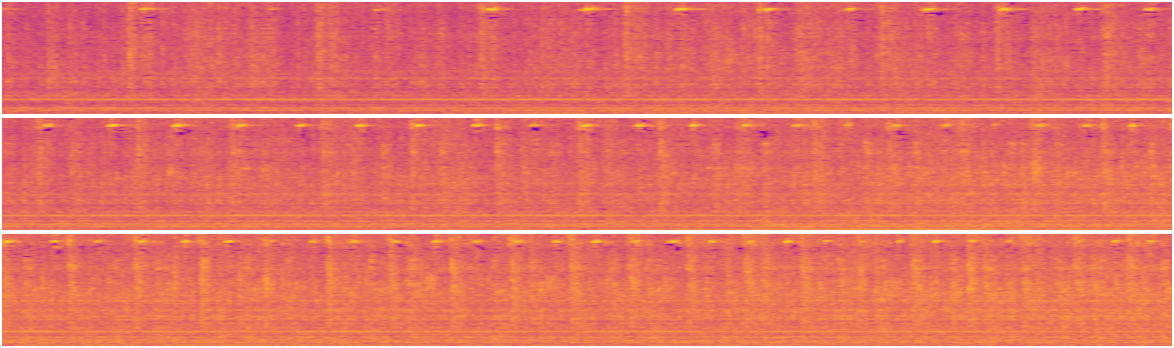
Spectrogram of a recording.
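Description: Glass lap wheel running with a plywood turntable disc spinning loosely on its plate: a steady motor hum that grows louder over the first ten seconds or so, with a faint, even ticking. The disc is not perfectly balanced, giving a little vibration and wobble.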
